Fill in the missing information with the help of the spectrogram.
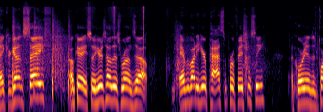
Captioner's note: shots fired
